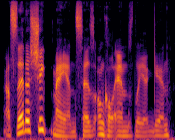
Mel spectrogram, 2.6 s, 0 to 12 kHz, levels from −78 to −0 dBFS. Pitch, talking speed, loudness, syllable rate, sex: 130 Hz, 205 wpm, -17 LUFS, 5.2 syllables/s, male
